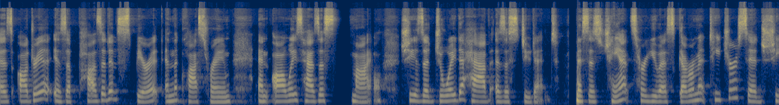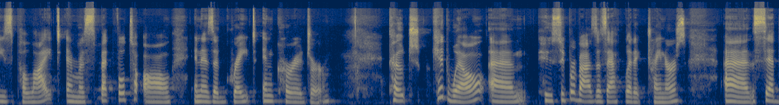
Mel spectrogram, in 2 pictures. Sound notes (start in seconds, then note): none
